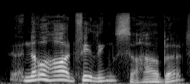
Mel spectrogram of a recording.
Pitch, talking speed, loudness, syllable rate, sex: 165 Hz, 155 wpm, -17 LUFS, 4.8 syllables/s, male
